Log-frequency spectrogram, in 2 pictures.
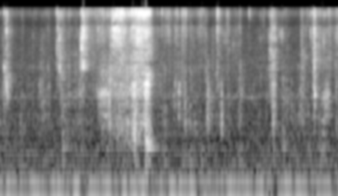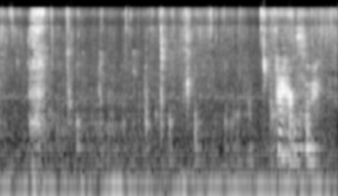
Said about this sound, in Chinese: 来口肘子皮吧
